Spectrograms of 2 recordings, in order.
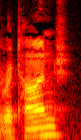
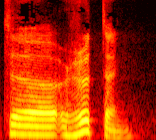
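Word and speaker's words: Rtanj: Is that how you pronounce it, Ratanj? – We call it Rutan. It is okay. Hard to pronounce in English, I understand.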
